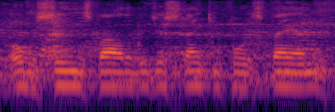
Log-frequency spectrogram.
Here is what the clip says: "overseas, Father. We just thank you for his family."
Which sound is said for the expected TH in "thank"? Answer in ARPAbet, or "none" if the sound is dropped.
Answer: TH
